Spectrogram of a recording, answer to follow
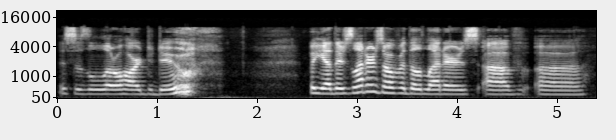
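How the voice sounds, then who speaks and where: A woman's voice: mid-range voice, moderate pace, smooth. A woman hosting a livestream with casual, informal commentary, rambling and thinking aloud as she goes. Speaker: livestream host.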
